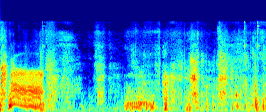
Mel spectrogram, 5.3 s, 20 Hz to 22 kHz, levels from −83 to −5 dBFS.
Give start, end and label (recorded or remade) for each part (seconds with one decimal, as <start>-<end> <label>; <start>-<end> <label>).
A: 0.0-5.3 recorded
